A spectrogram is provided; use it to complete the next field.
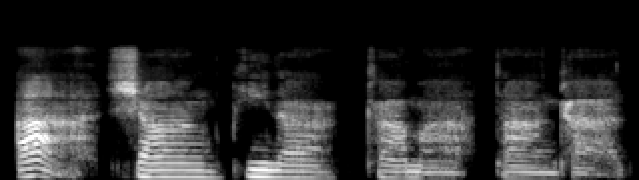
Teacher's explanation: Speaker blends siya and ang here, and the siya is pronounced sha. Okay, so kind of quickly.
